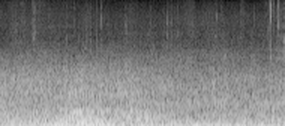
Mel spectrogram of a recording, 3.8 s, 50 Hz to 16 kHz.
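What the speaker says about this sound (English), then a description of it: "taking off here. Spirit Airlines going to EWR. It's an Airbus A320, 10 years old." A ten-year-old Spirit Airlines Airbus A320 takes off at LAX, its engines producing a loud, deep, continuous roar with broadband rumble that holds steady throughout, no voices.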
